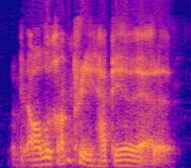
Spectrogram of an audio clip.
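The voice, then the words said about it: Sarcastic delivery. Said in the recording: “It was sarcasm”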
